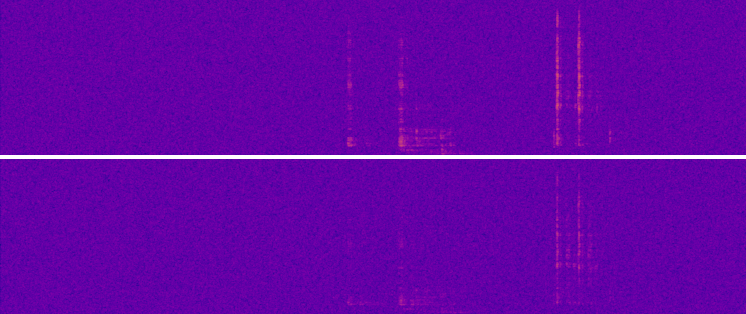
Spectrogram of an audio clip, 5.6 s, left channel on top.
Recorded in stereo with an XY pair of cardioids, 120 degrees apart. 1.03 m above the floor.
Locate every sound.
2.6 s a camera shutter: 45° left, 7.5 m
